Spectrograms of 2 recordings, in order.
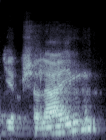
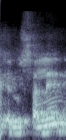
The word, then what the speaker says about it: Jerusalim: Quiero que sepan que Jerusalén en hebreo Jerusalim con M de memo al final. Eh, eso es otra cosa que simple pero profunda que hay que corregir. No se dice Jerusalén y no importa lo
